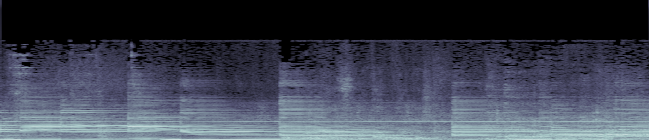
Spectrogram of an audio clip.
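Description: Several jaw harps (Russian vargans) played together in a jam: a steady low drone with melodies of overtones shifting above it. The drone thins out in the middle and comes back about four and a half seconds in.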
